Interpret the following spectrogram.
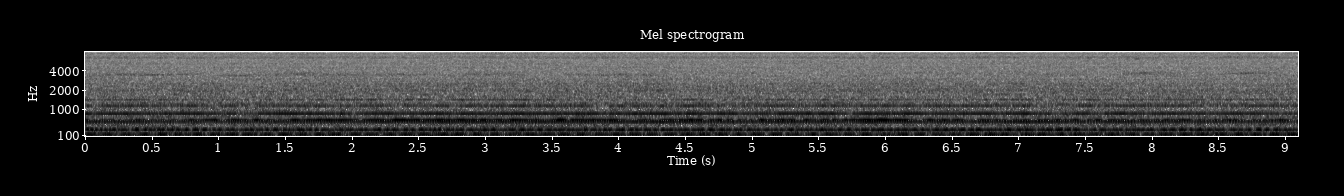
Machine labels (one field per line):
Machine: fan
